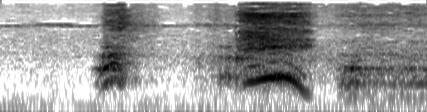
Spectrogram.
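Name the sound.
dog barking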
